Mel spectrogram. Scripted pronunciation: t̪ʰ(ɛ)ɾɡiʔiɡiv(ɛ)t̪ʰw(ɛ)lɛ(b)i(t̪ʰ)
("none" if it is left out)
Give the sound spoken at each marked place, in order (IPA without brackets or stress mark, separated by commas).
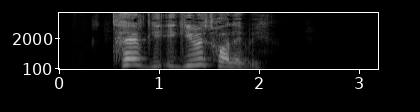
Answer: ɛ, ɛ, a, b, none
